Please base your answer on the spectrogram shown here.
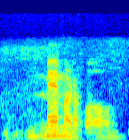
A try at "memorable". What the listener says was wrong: Close. Memorable. Again, so we don't really pronounce that OR sound. So try it just saying mem, ra, bo. So memorable. memorable.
